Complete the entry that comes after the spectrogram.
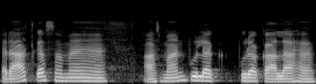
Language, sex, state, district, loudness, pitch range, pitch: Hindi, male, Jharkhand, Garhwa, -16 LUFS, 130-170 Hz, 155 Hz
